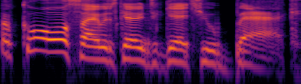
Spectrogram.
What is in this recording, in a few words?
"revenge", Patronising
